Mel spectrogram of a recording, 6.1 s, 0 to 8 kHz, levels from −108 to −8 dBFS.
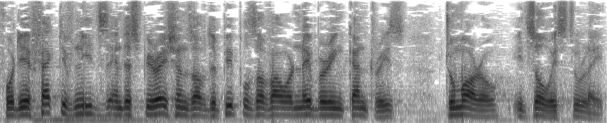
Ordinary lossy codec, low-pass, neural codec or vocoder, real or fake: none; none; none; real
